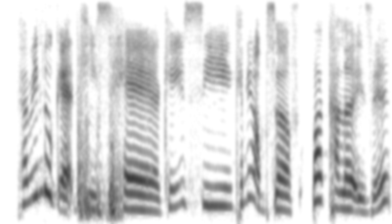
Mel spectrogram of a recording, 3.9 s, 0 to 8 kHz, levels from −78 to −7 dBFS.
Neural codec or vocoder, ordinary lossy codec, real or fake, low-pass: codec, 16 kHz, 2 kbps, X-Codec, HuBERT features, trained on general audio; none; fake; none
